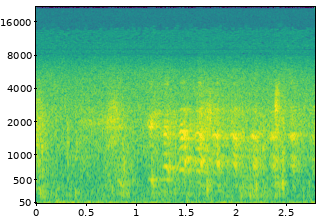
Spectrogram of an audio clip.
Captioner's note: laughing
